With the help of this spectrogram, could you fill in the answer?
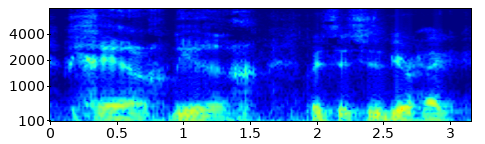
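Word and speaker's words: bheur: I don't know, Eli speaks Middle Welsh, of course, told me how to correctly pronounce B-H-E-U-R. It's like, Vier.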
